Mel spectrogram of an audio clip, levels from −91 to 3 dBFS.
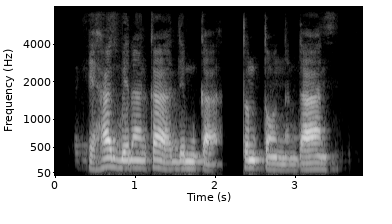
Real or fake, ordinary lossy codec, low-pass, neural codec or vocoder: real; Opus, 64 kbps; 7.2 kHz; none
